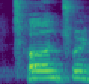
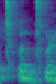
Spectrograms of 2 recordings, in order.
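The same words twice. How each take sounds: First: The first vowel is drawn out long. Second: The first vowel is said short. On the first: The leader is of lowly birth. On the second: The leader was sent by heaven.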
